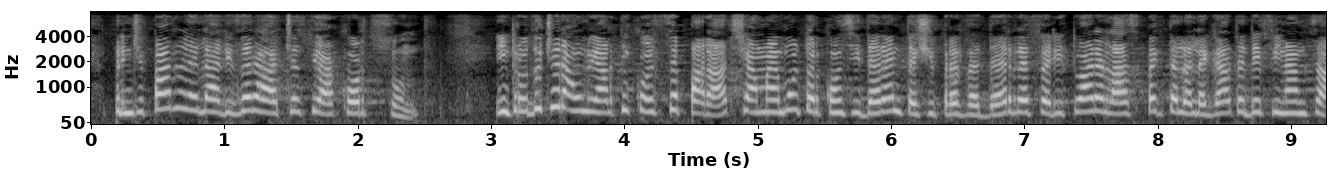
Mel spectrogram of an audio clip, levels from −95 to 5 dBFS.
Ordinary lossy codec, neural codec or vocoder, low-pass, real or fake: none; vocoder, 44.1 kHz, 128 mel bands, Pupu-Vocoder; 7.2 kHz; fake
